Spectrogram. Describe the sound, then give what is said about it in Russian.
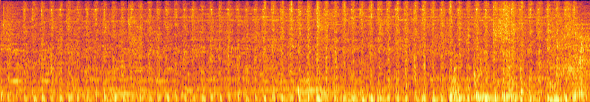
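A helicopter coming in to land while smoking, with a warning light on: a loud, continuous engine roar with rapid rhythmic rotor chopping, steady throughout and growing slightly stronger toward the end. “Вертолет идет на посадку.”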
